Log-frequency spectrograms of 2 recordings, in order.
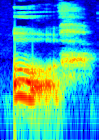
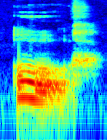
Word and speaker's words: aur: Or. Or. AU is pronounced like a soft O.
